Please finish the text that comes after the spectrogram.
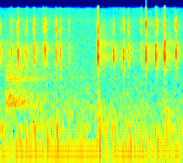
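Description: Crisp mechanical keyboard typing on a Frog TKL keyboard without foam, a run of clicky keystrokes in an uneven rhythm, close and clear with no talking.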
